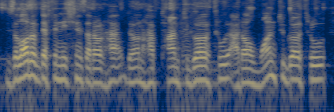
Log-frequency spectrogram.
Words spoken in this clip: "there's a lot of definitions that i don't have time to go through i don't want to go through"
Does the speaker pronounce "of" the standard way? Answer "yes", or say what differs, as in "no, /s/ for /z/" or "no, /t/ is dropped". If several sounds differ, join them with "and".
yes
